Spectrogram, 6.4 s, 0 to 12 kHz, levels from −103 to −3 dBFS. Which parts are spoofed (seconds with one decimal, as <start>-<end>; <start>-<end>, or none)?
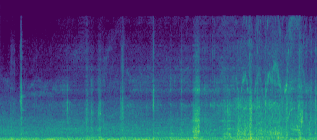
1.1-2.1; 2.6-4.7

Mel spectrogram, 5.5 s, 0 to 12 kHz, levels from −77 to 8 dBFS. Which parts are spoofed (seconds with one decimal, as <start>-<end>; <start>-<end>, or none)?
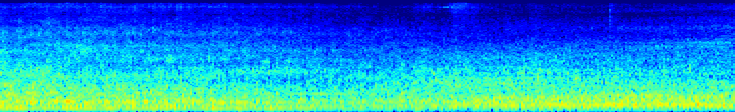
0.0-3.3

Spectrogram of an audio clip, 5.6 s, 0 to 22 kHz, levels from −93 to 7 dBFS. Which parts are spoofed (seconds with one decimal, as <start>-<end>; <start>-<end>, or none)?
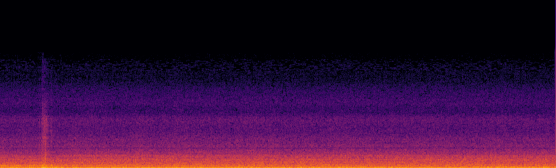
none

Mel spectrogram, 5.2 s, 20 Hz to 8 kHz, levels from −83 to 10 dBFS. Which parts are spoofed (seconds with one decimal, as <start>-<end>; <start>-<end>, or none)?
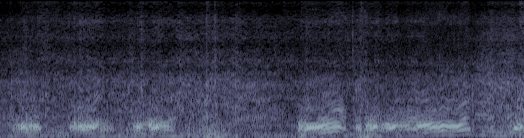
0.0-2.0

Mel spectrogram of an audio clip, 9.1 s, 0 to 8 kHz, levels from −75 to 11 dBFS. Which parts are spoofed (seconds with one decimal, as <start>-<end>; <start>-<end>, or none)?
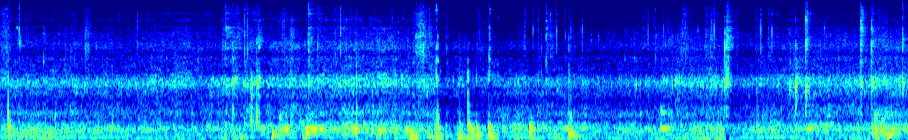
0.0-5.6; 7.4-8.0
